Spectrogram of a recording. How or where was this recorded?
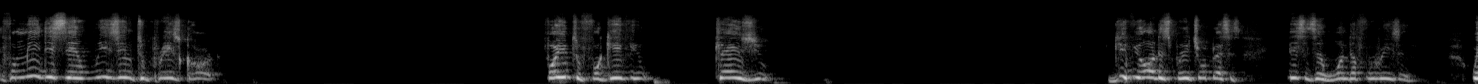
video call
